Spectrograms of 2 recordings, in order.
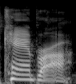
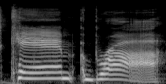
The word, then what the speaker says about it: Canberra: It's Cambra. At least look up how to pronounce it. It's Camra. All right, two syllables. Imagine you've got a can of beer and you put a bra on it.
